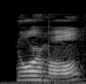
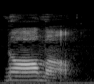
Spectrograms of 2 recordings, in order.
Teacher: She pronounces the alveolar fricative r in medial position as the German r, which is not used in English. She does this in the word normal.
